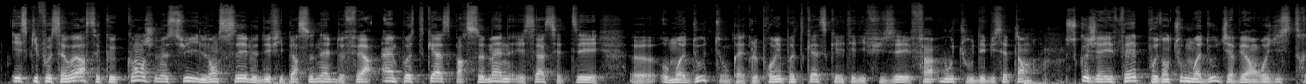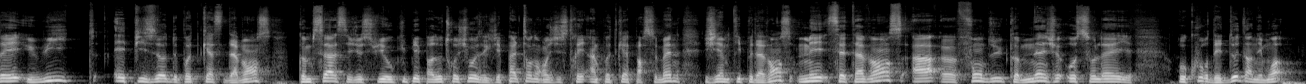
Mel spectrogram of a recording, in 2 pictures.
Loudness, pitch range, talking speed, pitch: -18 LUFS, 110-140 Hz, 225 wpm, 125 Hz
